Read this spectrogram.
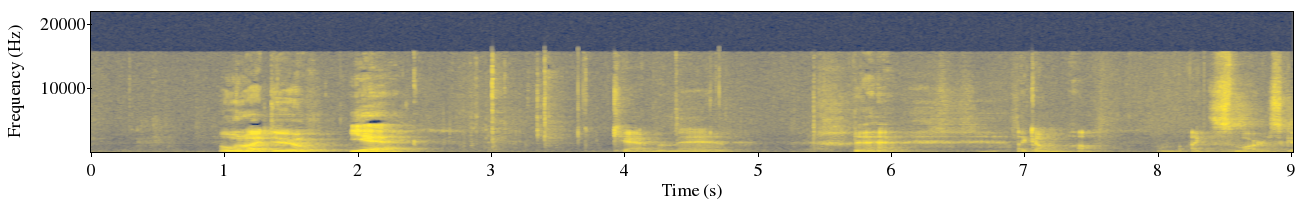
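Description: A man speaks calmly and directly to a listener, close by.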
